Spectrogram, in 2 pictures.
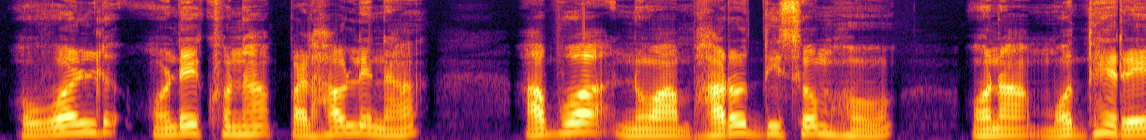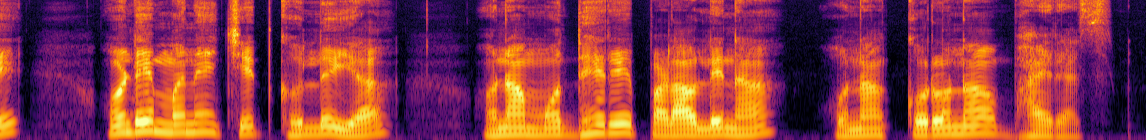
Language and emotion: Santali, neutral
